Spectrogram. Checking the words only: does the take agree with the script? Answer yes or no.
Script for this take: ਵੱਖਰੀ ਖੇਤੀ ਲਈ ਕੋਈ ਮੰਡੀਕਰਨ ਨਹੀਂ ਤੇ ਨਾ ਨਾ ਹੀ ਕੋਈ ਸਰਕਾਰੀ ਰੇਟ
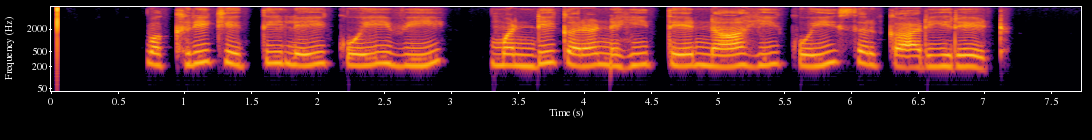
no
